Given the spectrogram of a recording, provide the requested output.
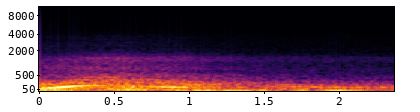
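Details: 2004 Silverado 5.3L V8 at steady idle: a heavy, constant low fan roar louder than the Flowmaster exhaust, like a dump truck; failed fan clutch, fixed by a new GM fan clutch.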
